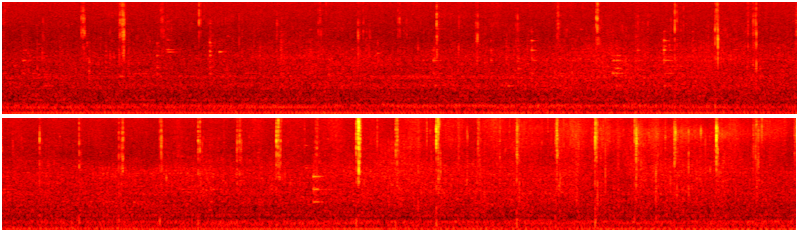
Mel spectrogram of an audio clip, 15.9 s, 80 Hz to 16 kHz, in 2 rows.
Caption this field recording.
Bas Sablons Marina. Field recording of the marina from the jetty, taken with a H4n in stereo mode. Nice weather, calm and quiet sea. Motors from the ferry. Motor of a boat. A man running on the jetty. People saying hello and talking. Shrouds sounds.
